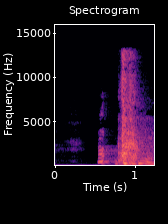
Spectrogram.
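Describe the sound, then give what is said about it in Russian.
A single sharp sneeze bursts out after a brief quiet moment, with a quick inhale leading into a loud, breathy explosive release. “Будь здоров.”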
